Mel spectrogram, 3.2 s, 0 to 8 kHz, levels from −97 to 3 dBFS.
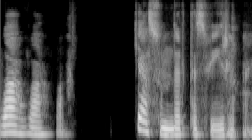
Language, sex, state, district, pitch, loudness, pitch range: Hindi, male, Uttar Pradesh, Deoria, 135 Hz, -19 LUFS, 130-170 Hz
